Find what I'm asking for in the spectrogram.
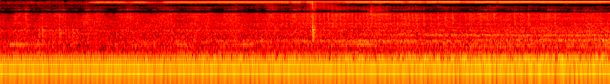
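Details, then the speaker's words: Ideal gas boiler with an intermittent lockout fault, powered back on with a demand: steady low fan hum, then one sharp click as the igniter sparks, and ignition; normal boiler fan run and ignition. "So, fan, you can hear it spark. I don't know if the camera picks it up. And we've got ignition."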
